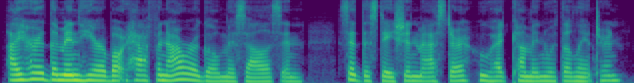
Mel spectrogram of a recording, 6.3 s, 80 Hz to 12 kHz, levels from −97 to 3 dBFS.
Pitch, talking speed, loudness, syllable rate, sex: 190 Hz, 220 wpm, -21 LUFS, 5.3 syllables/s, female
